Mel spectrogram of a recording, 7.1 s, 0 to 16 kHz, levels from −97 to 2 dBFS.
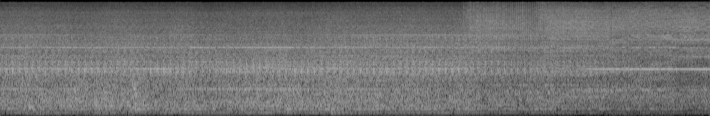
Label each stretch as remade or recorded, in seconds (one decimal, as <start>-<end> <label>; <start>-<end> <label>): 0.0-6.1 recorded; 6.1-7.1 remade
